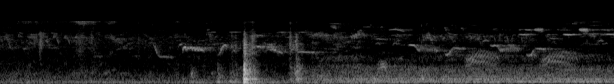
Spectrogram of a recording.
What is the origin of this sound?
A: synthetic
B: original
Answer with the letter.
B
